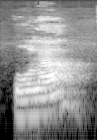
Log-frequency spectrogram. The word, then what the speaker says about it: hola: hola Graces hola Cedric remember that we don't pronounce the eight but we have to write the H so even if you hear hola without AIDS please write the age this list that's it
